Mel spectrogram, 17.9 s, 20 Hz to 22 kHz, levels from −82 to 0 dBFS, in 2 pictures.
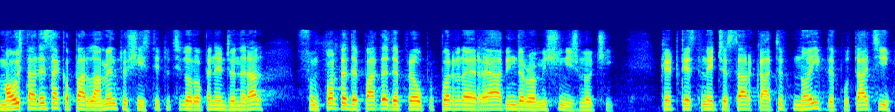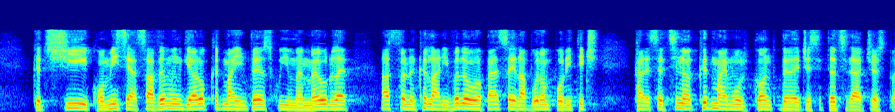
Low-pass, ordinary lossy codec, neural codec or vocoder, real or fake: none; none; codec, 16 kHz, 1.1 kbps, Voila-Tokenizer; fake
